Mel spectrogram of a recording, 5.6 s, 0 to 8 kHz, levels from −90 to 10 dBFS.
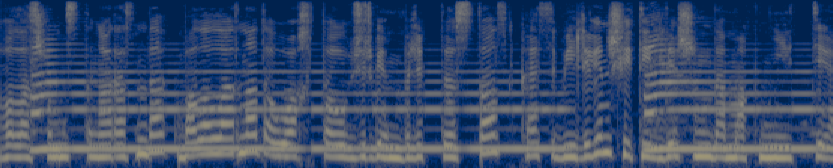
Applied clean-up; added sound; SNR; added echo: neural mask model RNNoise.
